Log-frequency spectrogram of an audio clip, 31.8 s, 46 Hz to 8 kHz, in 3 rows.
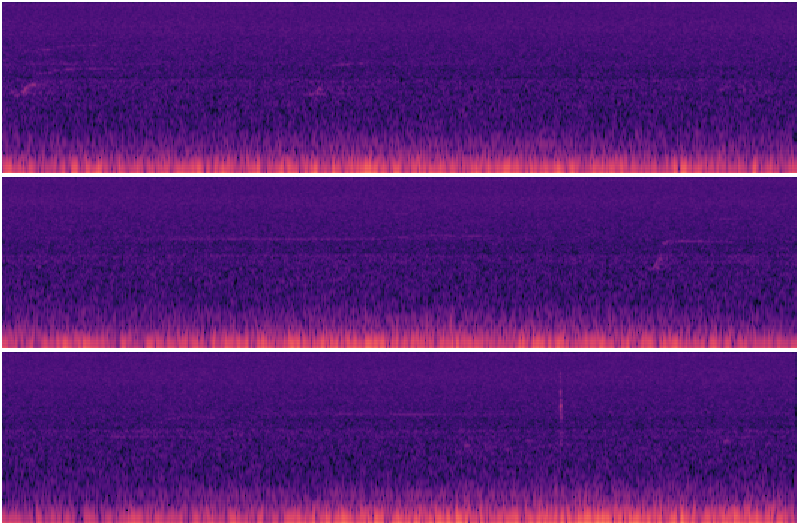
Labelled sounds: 4.4	4.7	humpback whale, 1.2 to 1.3 kHz
19.6	19.9	humpback whale, 1.1 to 1.2 kHz

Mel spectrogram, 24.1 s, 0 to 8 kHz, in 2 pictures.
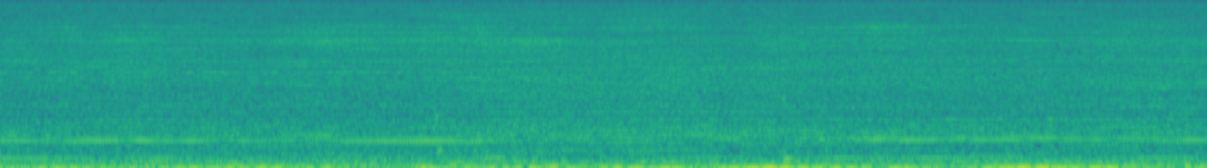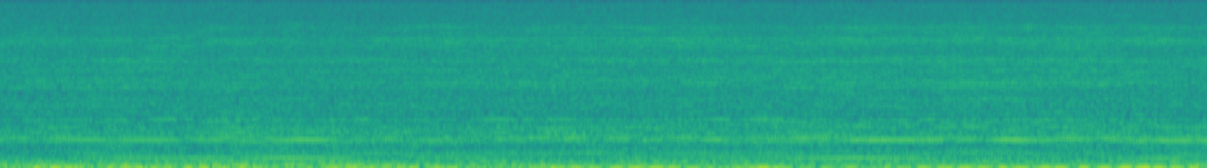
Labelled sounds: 23.3	23.9	vessel noise, 2.1 to 4.1 kHz

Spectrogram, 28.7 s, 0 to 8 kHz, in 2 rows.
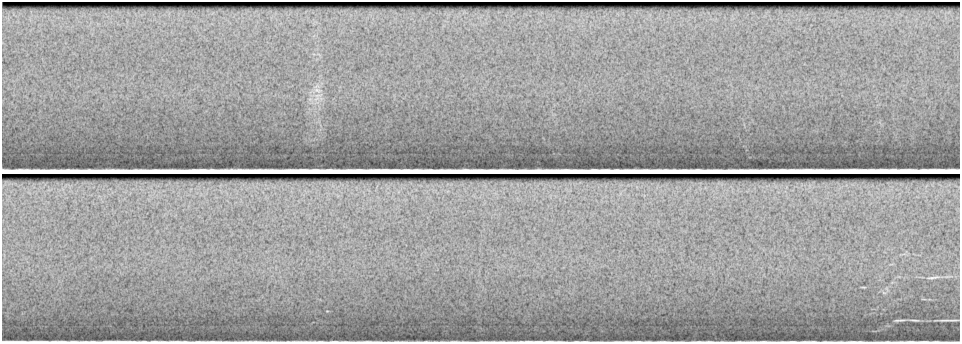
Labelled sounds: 27.7	28.7	humpback whale, 0.90 to 3.2 kHz

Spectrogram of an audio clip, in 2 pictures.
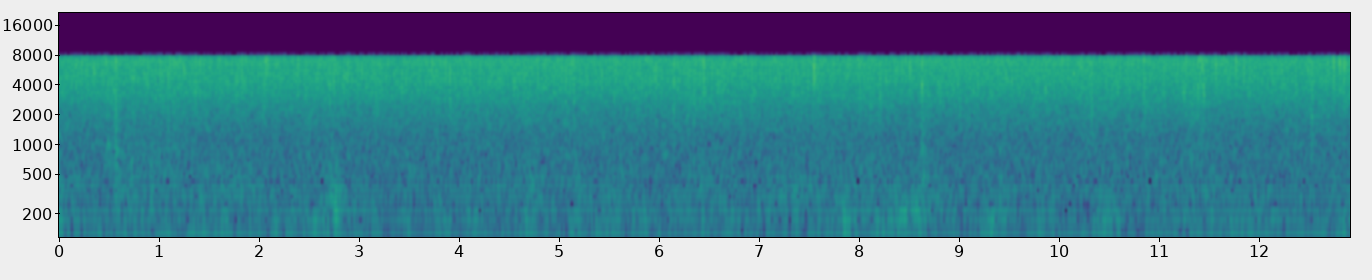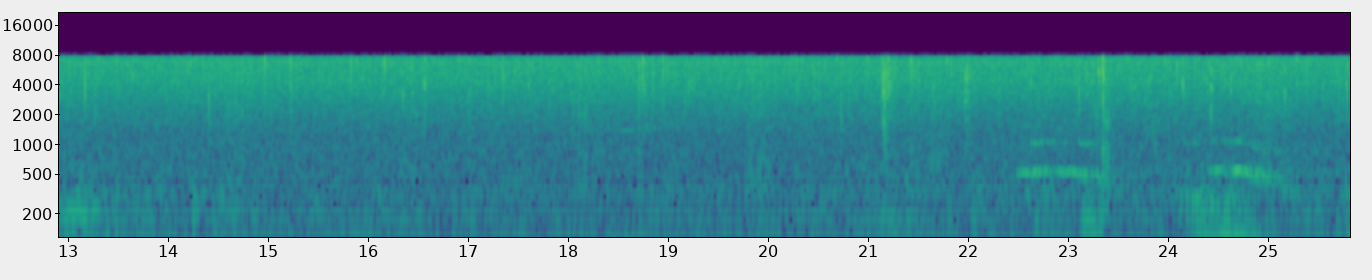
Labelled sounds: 22.6	22.9	humpback whale, 0.97 to 1.1 kHz
24.5	24.8	humpback whale, 0.97 to 1.2 kHz

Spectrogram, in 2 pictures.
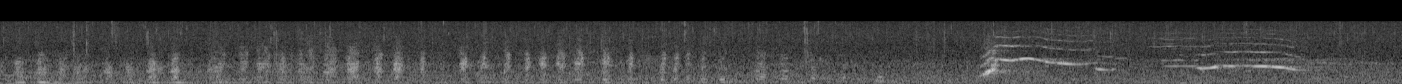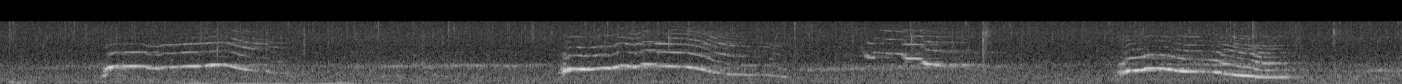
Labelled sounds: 9.8	11.0	humpback whale, 0.78 to 3.8 kHz
11.5	13.4	humpback whale, 0.78 to 2.7 kHz
15.0	16.7	humpback whale, 0.78 to 3.4 kHz
19.6	21.6	humpback whale, 0.78 to 6.0 kHz
22.6	23.7	humpback whale, 0.81 to 5.1 kHz
25.2	26.9	humpback whale, 0.78 to 3.8 kHz

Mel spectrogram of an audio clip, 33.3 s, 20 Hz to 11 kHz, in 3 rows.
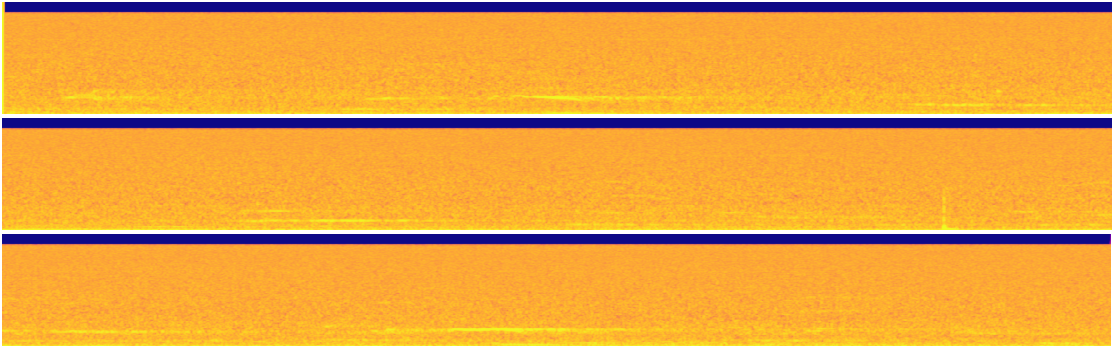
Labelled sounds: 22.0	22.2	humpback whale, 1.5 to 1.6 kHz

